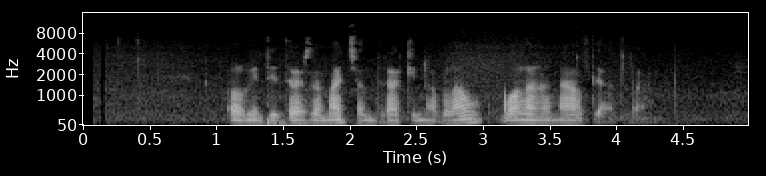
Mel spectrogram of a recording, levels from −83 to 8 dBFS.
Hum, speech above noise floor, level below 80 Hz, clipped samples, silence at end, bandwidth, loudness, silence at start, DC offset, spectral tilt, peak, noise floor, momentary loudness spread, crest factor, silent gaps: none; 31 dB; -54 dBFS; under 0.1%; 0.8 s; 7.6 kHz; -24 LUFS; 1.1 s; under 0.1%; -7 dB/octave; -2 dBFS; -55 dBFS; 13 LU; 24 dB; none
